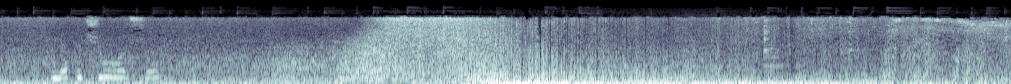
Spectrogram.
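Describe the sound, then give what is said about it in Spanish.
A missile strike explodes in a city street in Kyiv, a sudden broad roar of noise that swells partway through and stays loud and rumbling to the end over a hiss of background sound. “Así sonaba un misil que pillaba por sorpresa a una joven que se iba grabando por una calle de Kiev.”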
